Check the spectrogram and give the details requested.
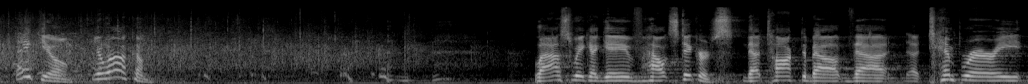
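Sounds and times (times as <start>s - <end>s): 
audience applause for the presenter's assistants: 0.0s - 5.2s
speech: 0.2s - 1.6s, 5.4s - 10.2s.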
